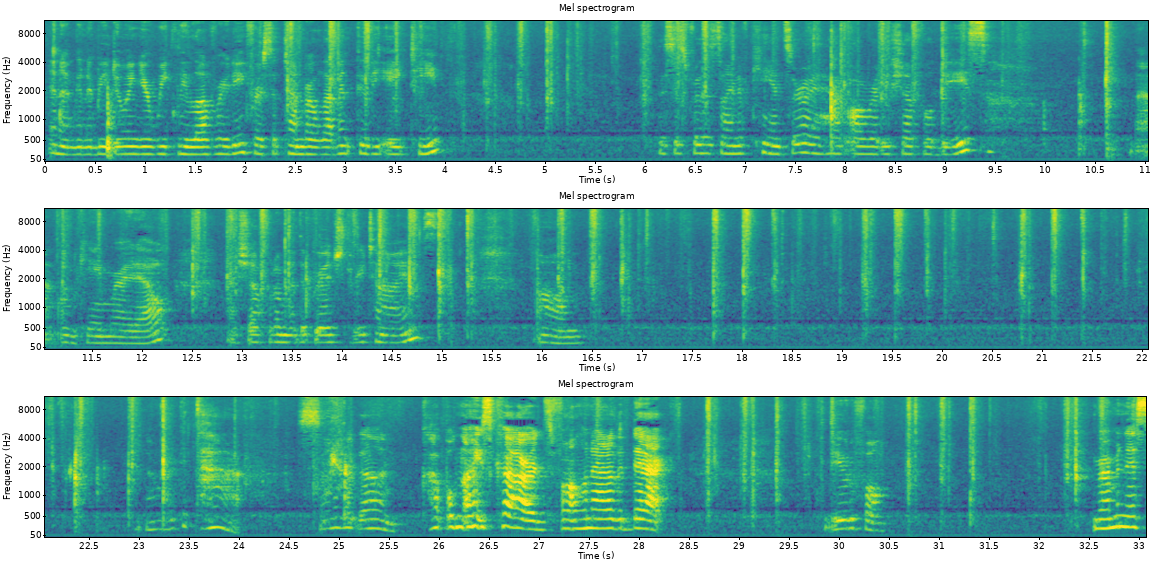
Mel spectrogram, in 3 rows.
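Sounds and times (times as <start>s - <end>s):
cards shuffling: 2.8s - 6.8s, 12.4s - 23.6s, 28.6s - 32.6s.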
